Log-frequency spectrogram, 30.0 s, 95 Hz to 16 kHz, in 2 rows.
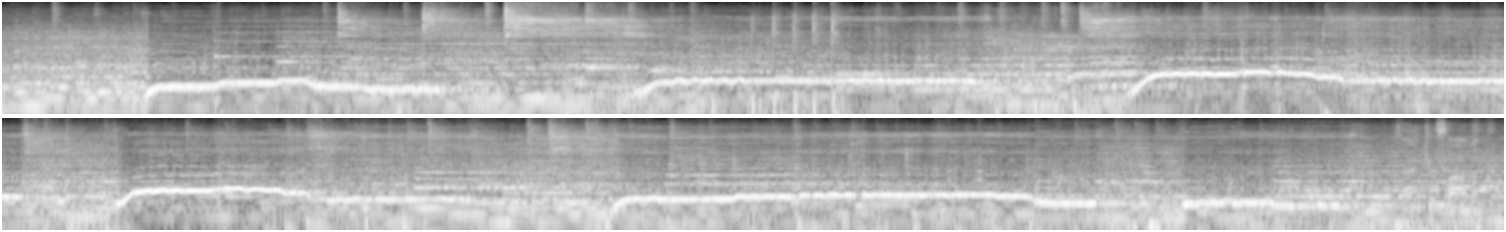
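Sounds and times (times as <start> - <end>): band with guitar: 0.0 - 30.0
gospel singing melody: 0.0 - 30.0.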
